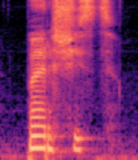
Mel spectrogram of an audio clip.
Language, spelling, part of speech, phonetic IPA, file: Ukrainian, першість, noun, [ˈpɛrʃʲisʲtʲ], Uk-першість.ogg
- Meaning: 1. first place (leading position) 2. primacy, precedence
